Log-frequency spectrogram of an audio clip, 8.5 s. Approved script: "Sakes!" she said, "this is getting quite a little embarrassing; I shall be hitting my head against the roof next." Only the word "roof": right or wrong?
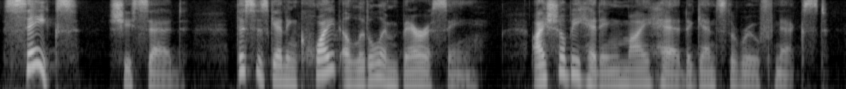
right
